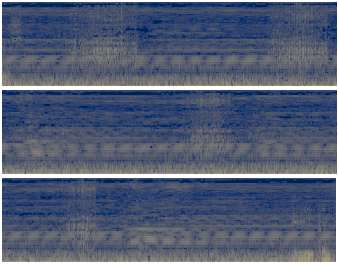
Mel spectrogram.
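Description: Cordless electric hair clippers running steadily, used clipper-over-comb on a manikin's sideburn, with a short hiss every two seconds or so as the blade bites into hair on each pass.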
